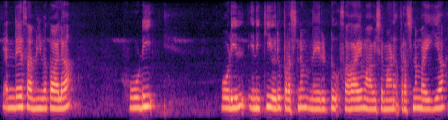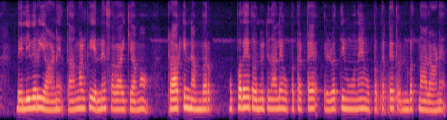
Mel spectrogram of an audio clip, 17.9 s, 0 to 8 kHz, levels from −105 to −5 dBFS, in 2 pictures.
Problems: none marked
